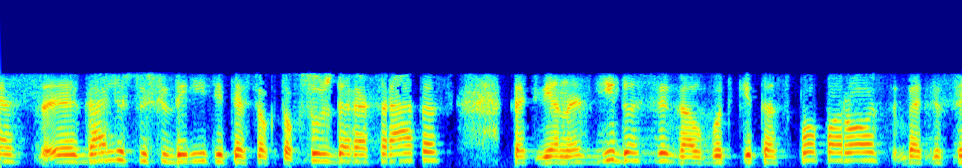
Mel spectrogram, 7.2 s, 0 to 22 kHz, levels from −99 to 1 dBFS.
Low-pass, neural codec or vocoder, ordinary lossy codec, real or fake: 3.6 kHz; none; AAC, 24 kbps; real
